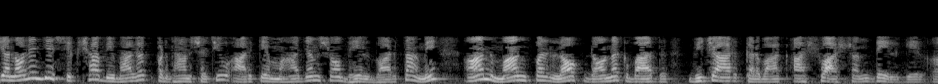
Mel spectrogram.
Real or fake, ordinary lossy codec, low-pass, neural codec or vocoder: real; none; 3.6 kHz; none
